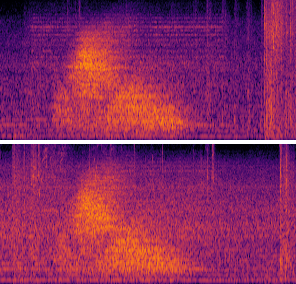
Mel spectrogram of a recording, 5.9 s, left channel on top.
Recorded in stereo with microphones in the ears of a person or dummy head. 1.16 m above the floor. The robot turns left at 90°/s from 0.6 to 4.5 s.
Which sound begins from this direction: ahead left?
A whoosh, at 1.0 s.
